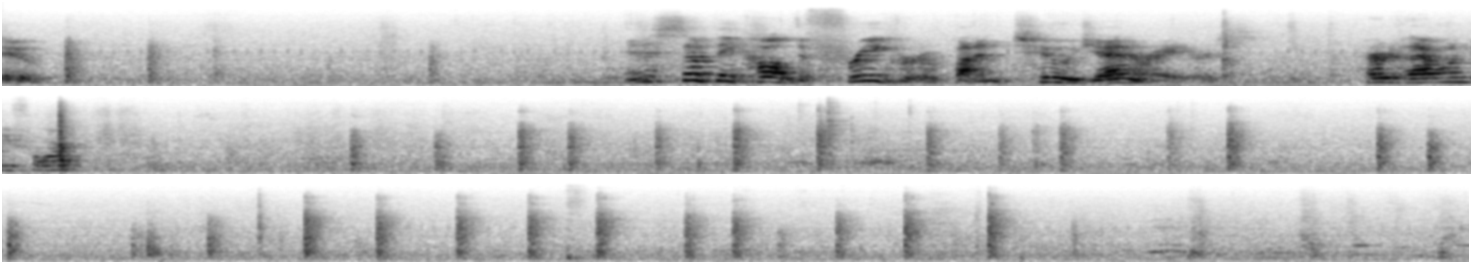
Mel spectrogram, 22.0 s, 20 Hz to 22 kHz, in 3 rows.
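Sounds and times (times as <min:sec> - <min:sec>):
chalk tapping on blackboard: 0:09.0 - 0:11.2, 0:12.0 - 0:13.6, 0:14.2 - 0:19.8.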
